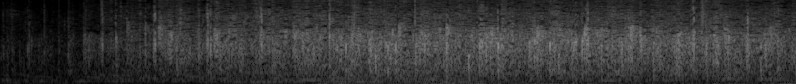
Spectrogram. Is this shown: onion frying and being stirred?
no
